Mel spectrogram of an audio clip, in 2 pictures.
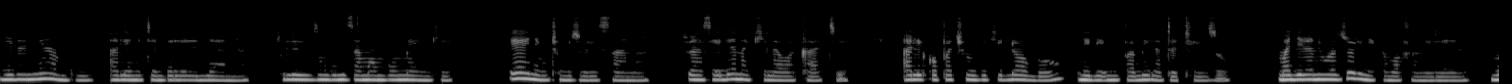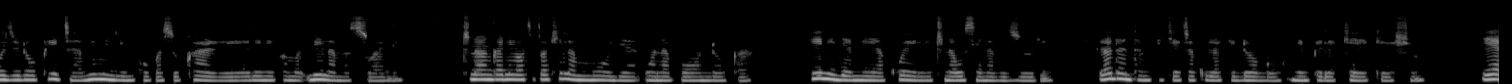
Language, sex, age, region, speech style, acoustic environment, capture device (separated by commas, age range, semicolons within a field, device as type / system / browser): Swahili, female, 25-34, Kenya, tired, nature, mobile / Android / Chrome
